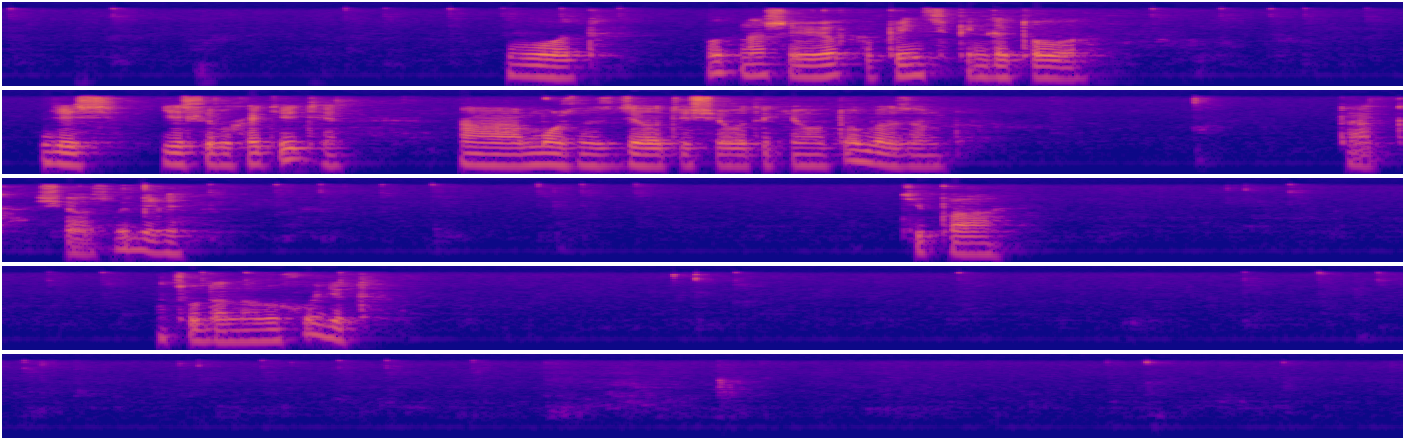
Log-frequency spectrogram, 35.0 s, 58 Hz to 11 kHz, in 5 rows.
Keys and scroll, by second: 8.0 Tab, 12.9 Tab, 26.4 ctrl+z.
